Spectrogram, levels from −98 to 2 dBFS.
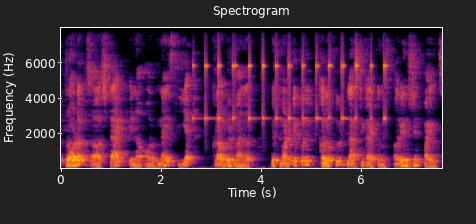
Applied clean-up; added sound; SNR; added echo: classical method WPE with log-MMSE.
